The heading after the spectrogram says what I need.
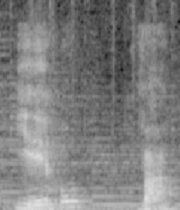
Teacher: É uma sílaba aberta com vogal longa. Já a segunda sílaba aqui, Vá, é a sílaba tônica e exige uma vogal longa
